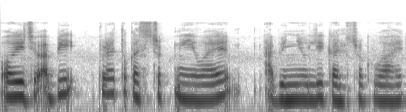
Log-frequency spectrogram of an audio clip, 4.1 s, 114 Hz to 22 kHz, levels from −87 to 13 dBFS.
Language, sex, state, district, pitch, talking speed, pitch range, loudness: Hindi, female, Arunachal Pradesh, Papum Pare, 220 Hz, 220 wpm, 210-250 Hz, -18 LUFS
